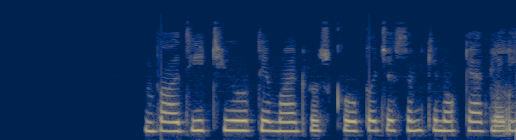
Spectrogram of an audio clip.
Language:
Pashto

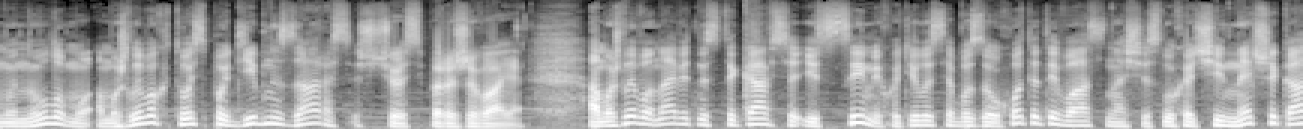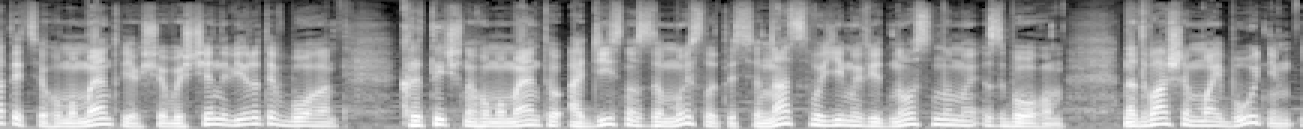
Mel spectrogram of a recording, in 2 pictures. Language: Ukrainian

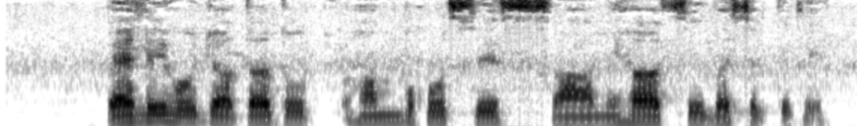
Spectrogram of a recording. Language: Urdu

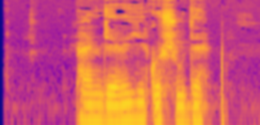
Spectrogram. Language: Persian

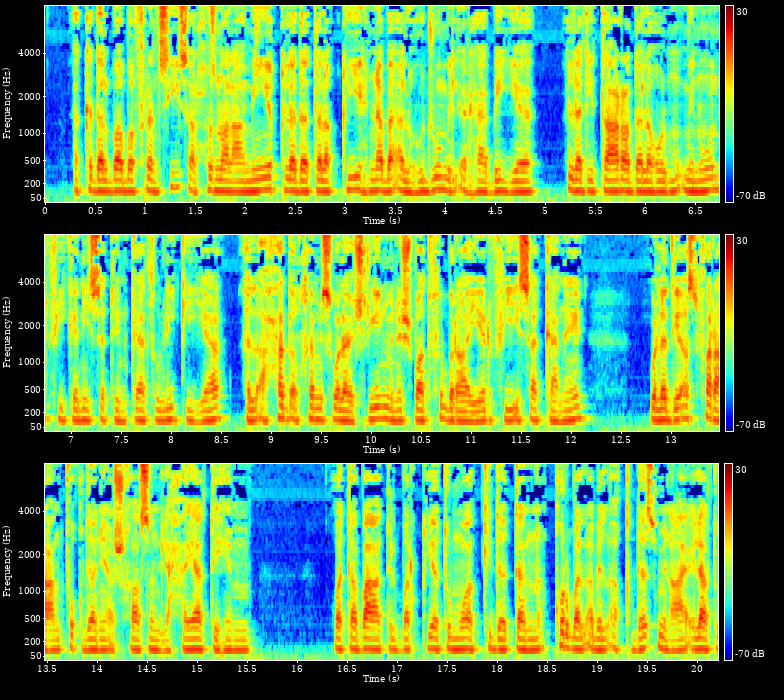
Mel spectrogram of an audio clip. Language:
Arabic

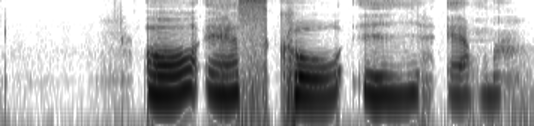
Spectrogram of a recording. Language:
Swedish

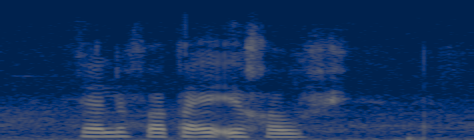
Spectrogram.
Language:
Tswana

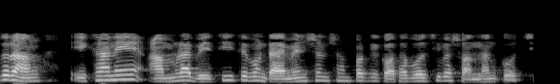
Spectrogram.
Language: Bangla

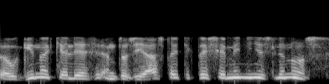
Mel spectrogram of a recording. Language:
Lithuanian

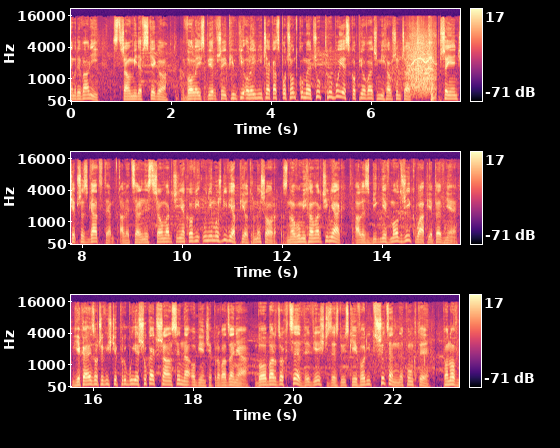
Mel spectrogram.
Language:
Polish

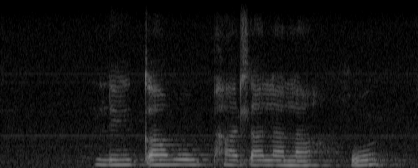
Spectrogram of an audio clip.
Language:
Northern Sotho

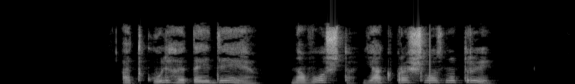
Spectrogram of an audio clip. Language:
Belarusian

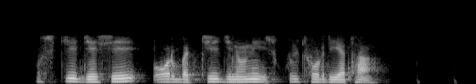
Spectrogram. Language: Hindi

